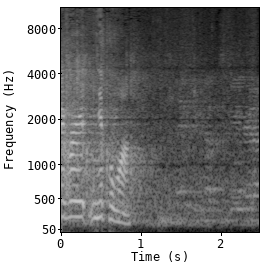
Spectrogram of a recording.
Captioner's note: applause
